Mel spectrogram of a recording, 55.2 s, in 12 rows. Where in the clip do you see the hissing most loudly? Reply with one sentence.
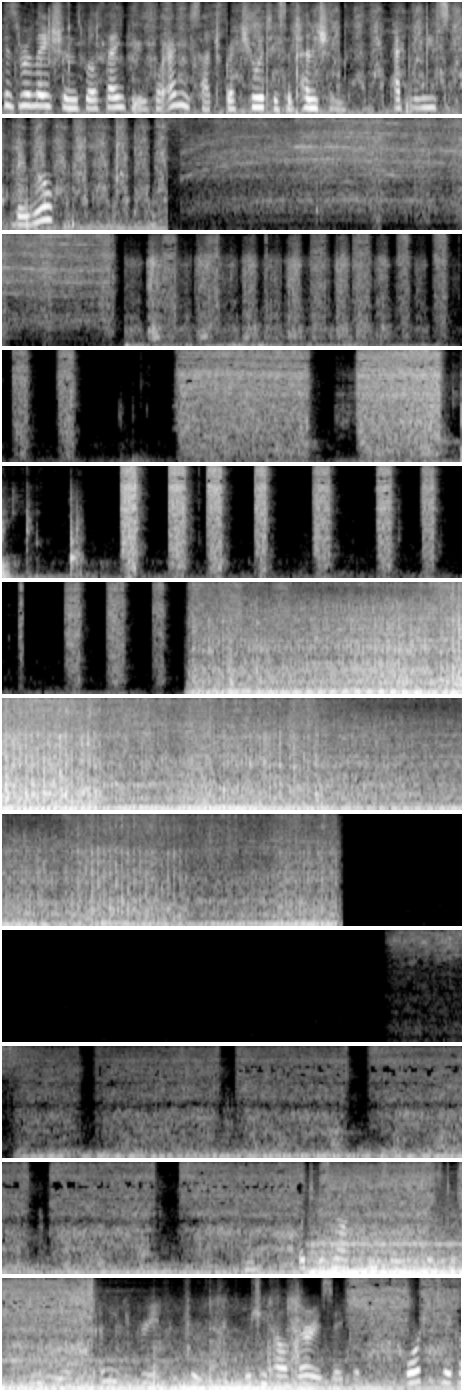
The loudest moment of the hissing is at 53 seconds.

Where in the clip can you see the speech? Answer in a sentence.
The speech can be heard from 0.0 to 5.2 s and from 48.4 to 55.1 s.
